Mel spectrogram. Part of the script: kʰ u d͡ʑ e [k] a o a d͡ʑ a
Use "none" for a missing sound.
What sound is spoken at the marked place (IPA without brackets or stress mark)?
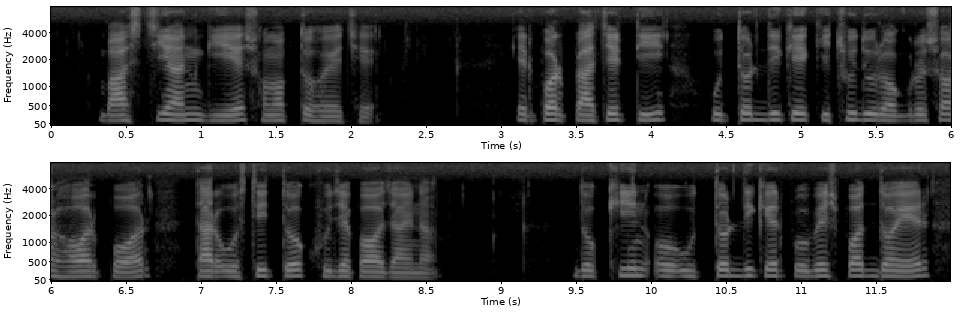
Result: p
